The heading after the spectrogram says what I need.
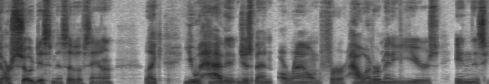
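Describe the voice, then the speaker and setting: A man's voice: mid-range voice, no echo, studio quality. A man ranting to his viewers in a casual comedic vlog, exasperated and profane, rambling with frequent restarts. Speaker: vlogger. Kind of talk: casual comedic rant to camera.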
